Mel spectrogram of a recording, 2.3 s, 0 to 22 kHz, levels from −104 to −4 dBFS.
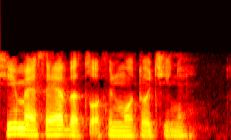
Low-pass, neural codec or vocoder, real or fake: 5.4 kHz; none; real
